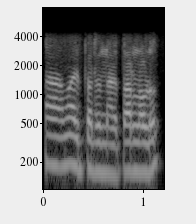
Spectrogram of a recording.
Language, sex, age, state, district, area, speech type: Malayalam, male, 18-30, Kerala, Malappuram, rural, conversation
